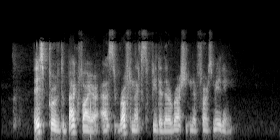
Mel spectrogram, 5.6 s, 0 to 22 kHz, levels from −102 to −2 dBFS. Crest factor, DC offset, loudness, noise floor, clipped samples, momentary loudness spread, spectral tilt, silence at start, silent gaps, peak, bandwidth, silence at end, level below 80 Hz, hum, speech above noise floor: 20 dB; under 0.1%; -20 LUFS; -80 dBFS; under 0.1%; 13 LU; -4 dB/octave; 0.7 s; none; -2 dBFS; 9.6 kHz; 1.05 s; -64 dBFS; none; 61 dB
